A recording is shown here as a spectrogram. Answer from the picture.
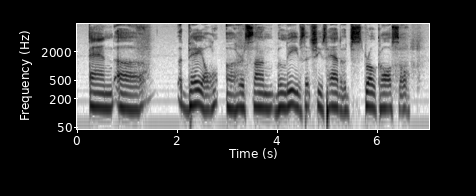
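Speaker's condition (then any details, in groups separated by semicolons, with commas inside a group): No condition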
